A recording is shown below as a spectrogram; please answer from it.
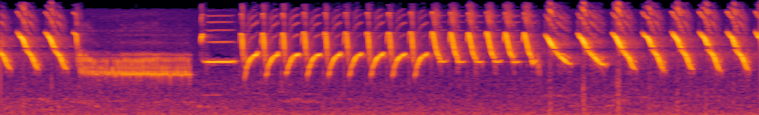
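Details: Canary song used as a training lure for young canaries: falling whistles, a harsh buzzy tour, then a run of quick upward-hooked notes with high overtones, finishing in louder falling whistles repeated steadily.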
